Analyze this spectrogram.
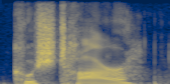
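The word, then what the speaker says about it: Couche-Tard: went to the little store called the uh cushtar which means some it means 7-eleven okay it's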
